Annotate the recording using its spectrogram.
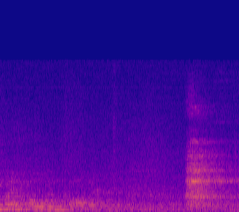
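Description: A woman's voice trailing off faintly, then a sharp, noisy intake of breath, a gasp, near the end.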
